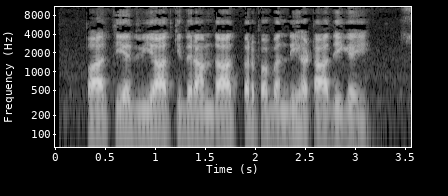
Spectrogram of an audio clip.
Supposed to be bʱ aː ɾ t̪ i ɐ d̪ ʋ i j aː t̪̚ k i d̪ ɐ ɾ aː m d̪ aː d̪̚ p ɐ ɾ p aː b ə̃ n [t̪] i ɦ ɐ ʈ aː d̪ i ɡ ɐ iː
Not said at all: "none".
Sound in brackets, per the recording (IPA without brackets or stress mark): d̪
